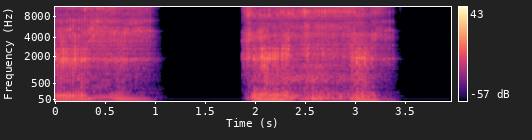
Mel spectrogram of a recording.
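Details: Repetitive, deafening snoring heard from bed, likened to a ripping machine or electric jigsaw: two loud, harsh, rattling breaths separated by a pause; heavy snoring.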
